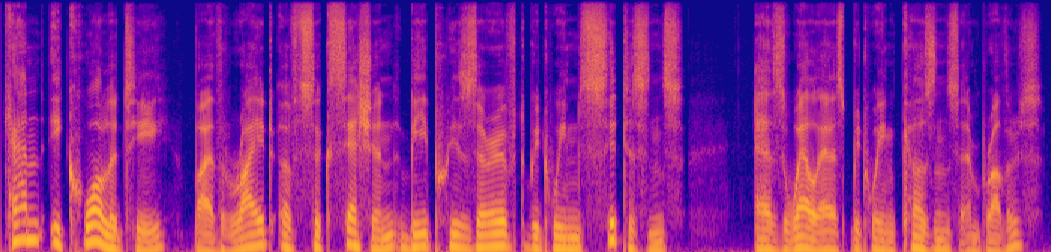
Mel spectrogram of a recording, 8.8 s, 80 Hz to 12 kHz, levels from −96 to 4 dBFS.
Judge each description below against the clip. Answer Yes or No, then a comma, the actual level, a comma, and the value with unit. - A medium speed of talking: No, slow, 125 wpm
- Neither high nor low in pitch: No, low, 110 Hz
